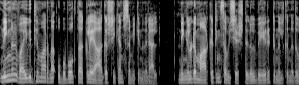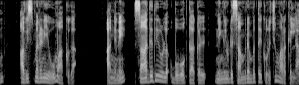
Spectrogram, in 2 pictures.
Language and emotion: Malayalam, neutral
